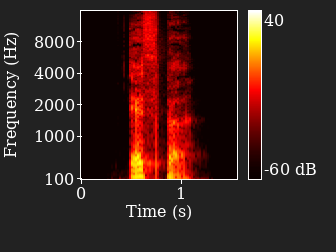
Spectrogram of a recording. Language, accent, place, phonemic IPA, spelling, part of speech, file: German, Germany, Berlin, /ˈɛspə/, Espe, noun, De-Espe.ogg
- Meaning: aspen (a tree)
